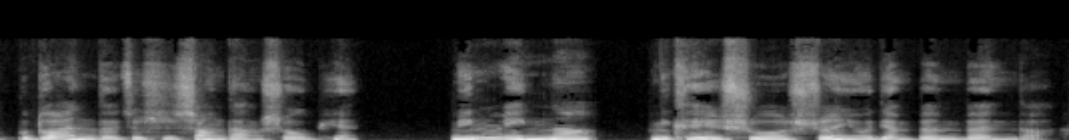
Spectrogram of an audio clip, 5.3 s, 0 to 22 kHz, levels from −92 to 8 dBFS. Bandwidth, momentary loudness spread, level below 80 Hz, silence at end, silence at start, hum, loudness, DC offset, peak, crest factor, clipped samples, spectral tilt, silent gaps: 16 kHz; 12 LU; -62 dBFS; 0.15 s; 0.1 s; none; -14 LUFS; under 0.1%; 0 dBFS; 14 dB; under 0.1%; -6 dB/octave; none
